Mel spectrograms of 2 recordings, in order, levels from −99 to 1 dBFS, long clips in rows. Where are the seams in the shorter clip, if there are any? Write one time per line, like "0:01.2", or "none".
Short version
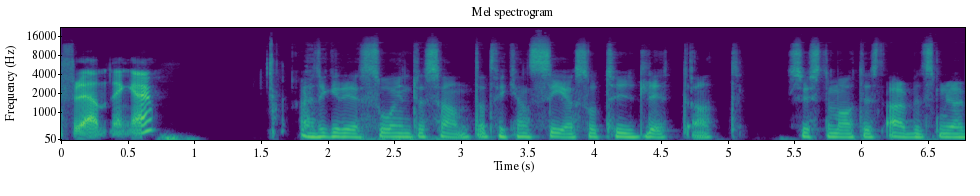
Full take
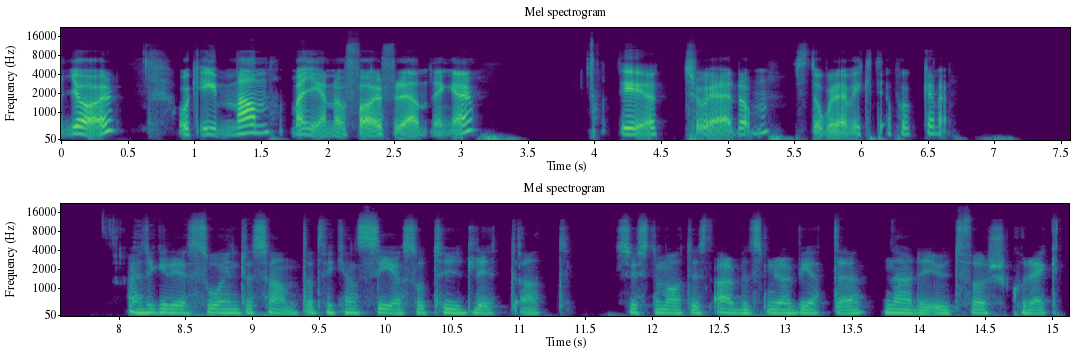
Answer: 0:01.7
